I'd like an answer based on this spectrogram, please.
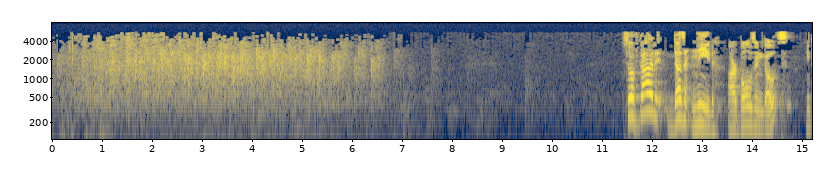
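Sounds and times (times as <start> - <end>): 
audience applause: 0.0 - 6.9
speech: 11.5 - 15.1.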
